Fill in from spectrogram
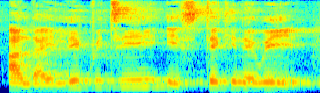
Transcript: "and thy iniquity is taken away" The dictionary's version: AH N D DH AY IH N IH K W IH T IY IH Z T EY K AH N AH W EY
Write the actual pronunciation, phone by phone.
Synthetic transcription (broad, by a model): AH N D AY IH L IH K W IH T IY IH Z T EY K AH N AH W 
